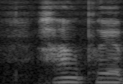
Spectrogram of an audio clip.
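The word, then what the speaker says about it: 行布: 항포의 방법은 요때 항이라고 읽습니다.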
